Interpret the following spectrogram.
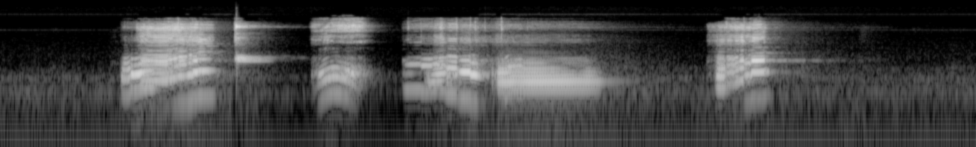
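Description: Cartoon sound effects from an animated children's story app: a string of short honking, animal-like calls that glide up and down, with a brief ding about one and a half seconds in and one longer held call in the middle.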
